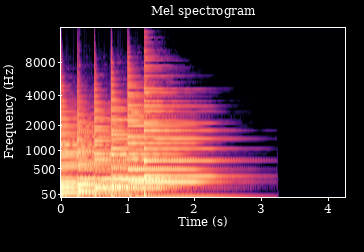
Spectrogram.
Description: Eb+M9 Chord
